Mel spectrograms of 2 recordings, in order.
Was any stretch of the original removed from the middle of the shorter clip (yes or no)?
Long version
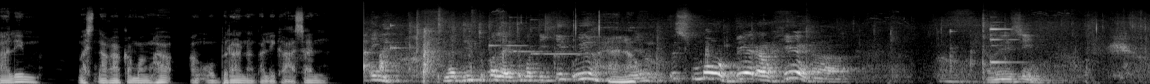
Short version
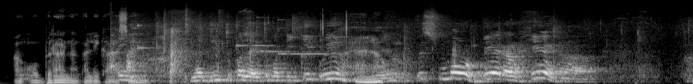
yes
